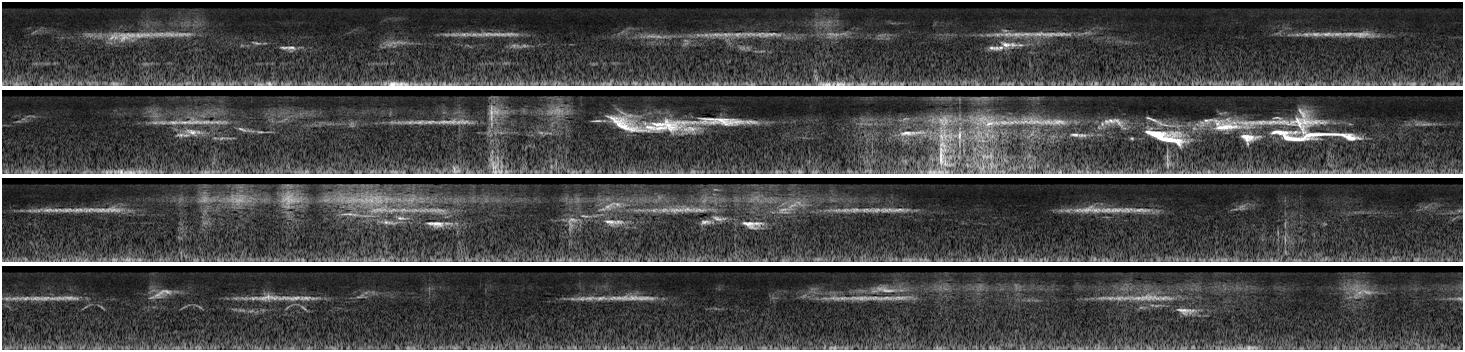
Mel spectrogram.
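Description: Small birds chirping: one short high note repeats about once a second throughout, with louder bursts of quick, sweeping chirps around the middle and again at the end.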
